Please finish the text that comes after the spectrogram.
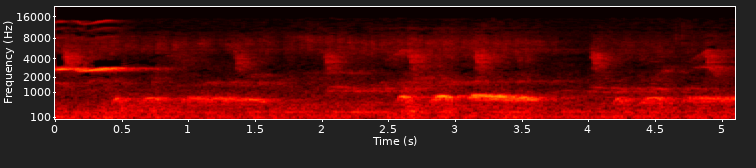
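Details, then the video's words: Dove cooing at the dawn of a new year's day: a run of low, breathy coo notes in short bursts, with faint chirping from other birds in the background. "ฟังเสียงนกเขาขัน # รับวันใหม่ของปี"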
